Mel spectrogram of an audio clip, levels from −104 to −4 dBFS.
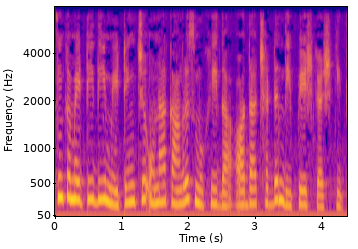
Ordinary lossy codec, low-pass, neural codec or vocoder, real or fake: none; 7.2 kHz; none; real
